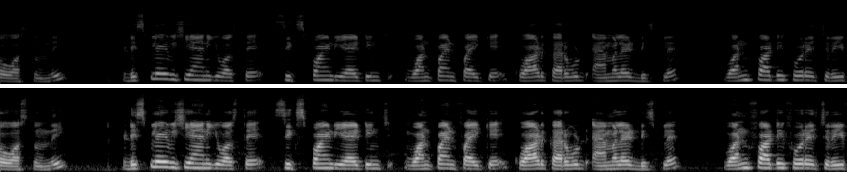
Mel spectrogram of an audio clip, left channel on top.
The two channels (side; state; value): left; quieter; 17.3 dB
